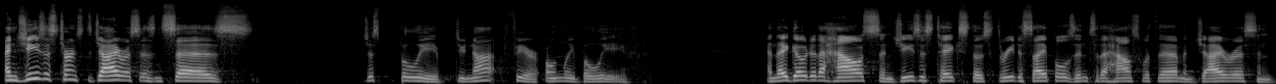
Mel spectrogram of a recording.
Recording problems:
none

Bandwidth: 18 kHz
